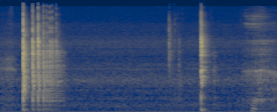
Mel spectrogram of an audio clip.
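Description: Dice rolled on a table during a tabletop game and coming to rest against a wall: a quick rattling cluster of hard clicks and clacks, then a couple of isolated sharp taps a few seconds later.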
